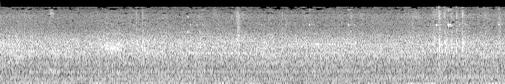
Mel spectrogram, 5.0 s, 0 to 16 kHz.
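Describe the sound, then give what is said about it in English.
A steady, loud rumble of a city bus interior, with a droning engine and constant road noise filling the cabin throughout, no voices and no pauses. “So most of the bus casts take place on the 50, or...? So the 50, the 2, or the 12, isn't it?”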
